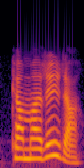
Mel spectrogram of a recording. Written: camarera

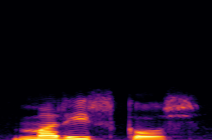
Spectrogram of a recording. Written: mariscos

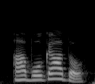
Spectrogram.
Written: abogado

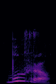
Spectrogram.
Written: burro

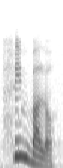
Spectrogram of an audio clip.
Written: cimbalo

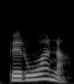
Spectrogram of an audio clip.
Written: peruana

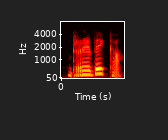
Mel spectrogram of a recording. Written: rebeca

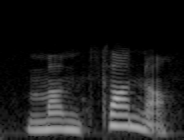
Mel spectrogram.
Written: manzana

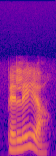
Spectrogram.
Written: pelea

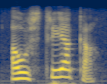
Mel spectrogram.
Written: austriaca

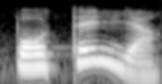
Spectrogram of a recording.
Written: botella

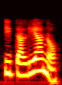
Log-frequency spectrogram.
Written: italiano

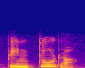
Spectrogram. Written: pintura

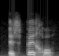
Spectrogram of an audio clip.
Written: espejo

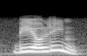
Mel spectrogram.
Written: violin

